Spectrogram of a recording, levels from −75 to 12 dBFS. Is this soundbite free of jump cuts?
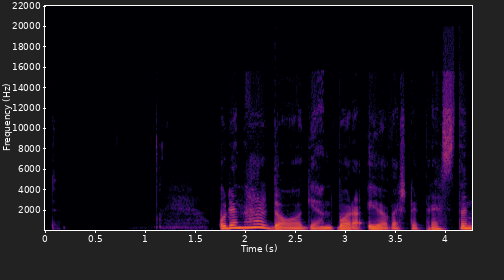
no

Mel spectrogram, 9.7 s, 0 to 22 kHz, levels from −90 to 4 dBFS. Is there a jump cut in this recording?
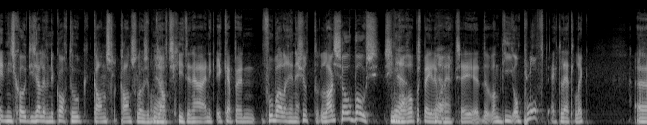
yes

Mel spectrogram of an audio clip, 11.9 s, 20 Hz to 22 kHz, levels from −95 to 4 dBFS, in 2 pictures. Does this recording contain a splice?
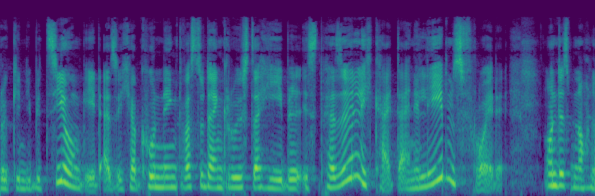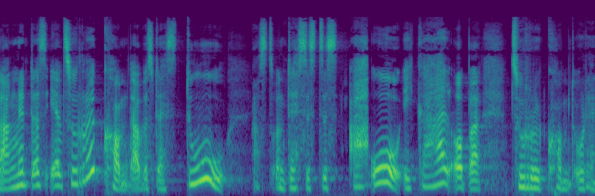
yes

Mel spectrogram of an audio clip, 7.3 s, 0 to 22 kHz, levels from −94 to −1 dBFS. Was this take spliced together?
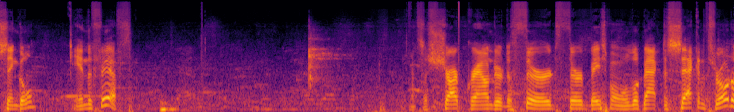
yes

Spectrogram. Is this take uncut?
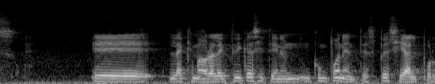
yes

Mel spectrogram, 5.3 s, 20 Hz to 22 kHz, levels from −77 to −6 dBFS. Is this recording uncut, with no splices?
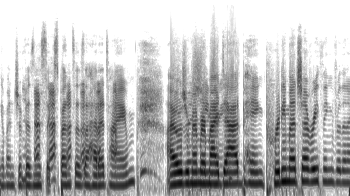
yes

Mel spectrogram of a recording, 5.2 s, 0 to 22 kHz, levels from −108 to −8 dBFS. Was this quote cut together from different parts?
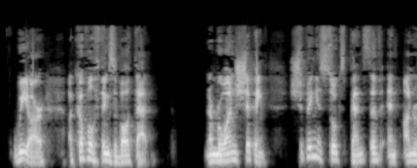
no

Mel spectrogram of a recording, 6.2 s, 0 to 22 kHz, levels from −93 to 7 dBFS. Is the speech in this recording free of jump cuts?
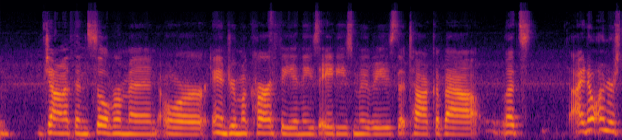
yes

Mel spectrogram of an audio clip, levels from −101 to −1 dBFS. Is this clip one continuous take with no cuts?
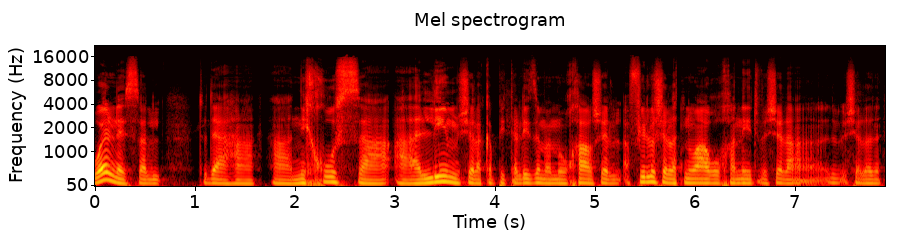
no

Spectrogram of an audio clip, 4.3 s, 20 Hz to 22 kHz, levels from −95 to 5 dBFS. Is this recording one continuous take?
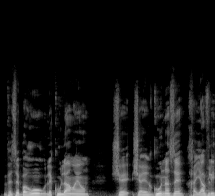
yes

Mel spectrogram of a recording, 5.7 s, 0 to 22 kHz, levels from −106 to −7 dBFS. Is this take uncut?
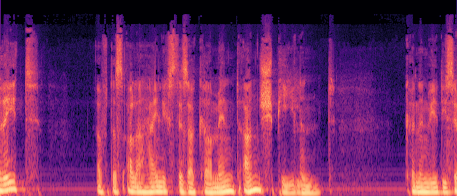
yes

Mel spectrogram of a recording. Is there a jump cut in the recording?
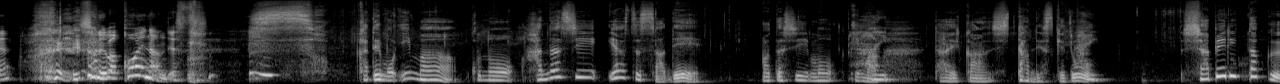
yes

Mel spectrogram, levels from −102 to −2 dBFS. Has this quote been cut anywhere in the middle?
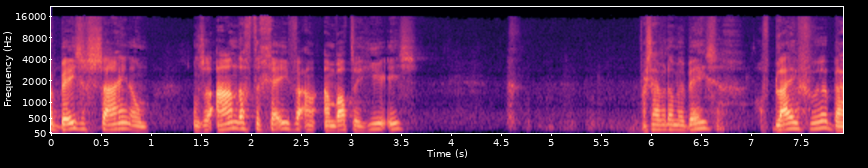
no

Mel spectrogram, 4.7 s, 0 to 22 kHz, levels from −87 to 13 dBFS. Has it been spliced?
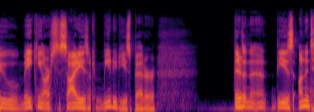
yes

